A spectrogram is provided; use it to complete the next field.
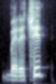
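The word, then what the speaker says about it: בראשית: del Génesis en hebreo berit Sí así se pronuncia berechit y quiere decir en el principio ya que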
